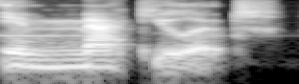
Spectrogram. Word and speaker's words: immaculate: know what that means, geminate means basically you're going to like hold it down, right? Like you're doing two M's instead of one because it's spelled with two. And number one, I would say that not all native speakers of American English do that because I don't do that.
